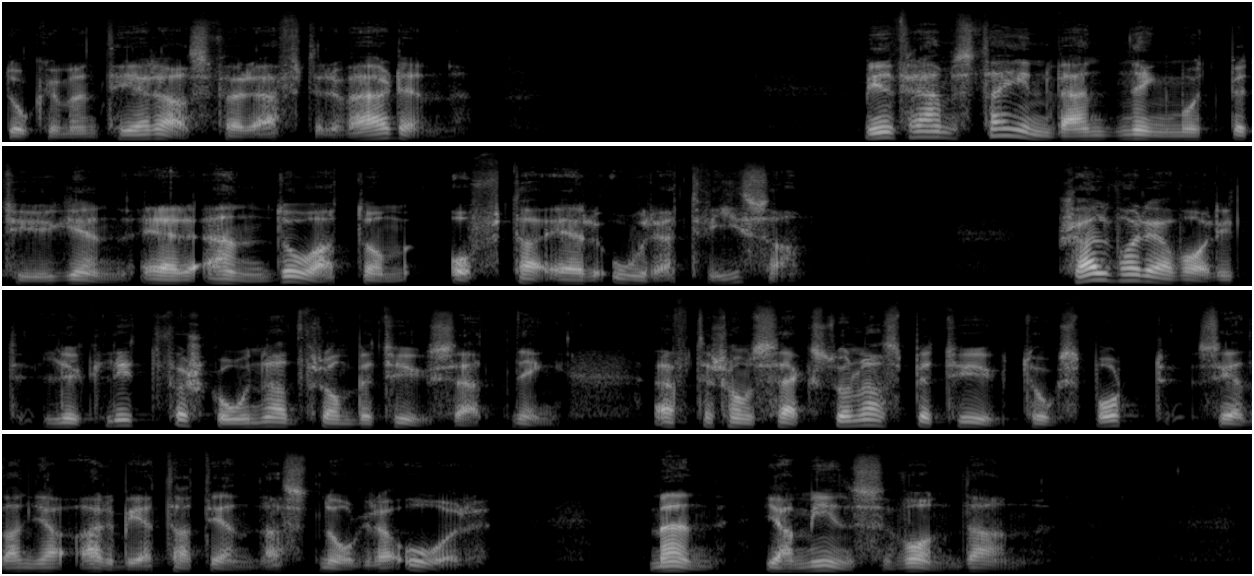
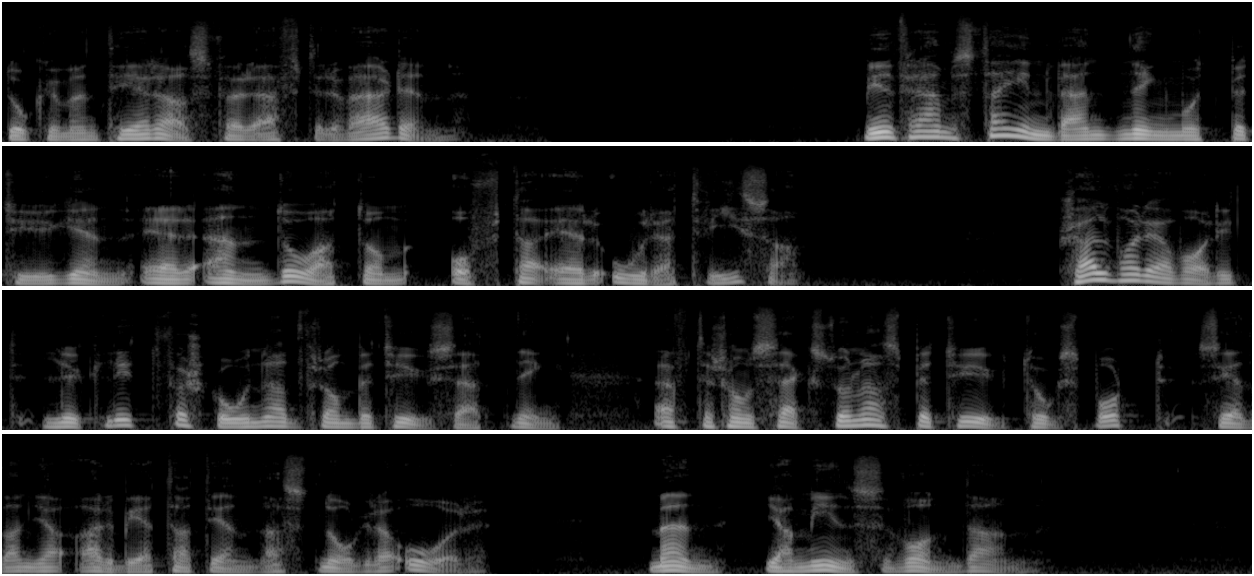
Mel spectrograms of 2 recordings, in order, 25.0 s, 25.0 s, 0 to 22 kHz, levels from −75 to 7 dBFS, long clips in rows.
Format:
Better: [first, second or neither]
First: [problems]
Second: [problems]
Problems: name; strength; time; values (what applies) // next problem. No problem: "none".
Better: second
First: thin; very; fading below 500 Hz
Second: none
